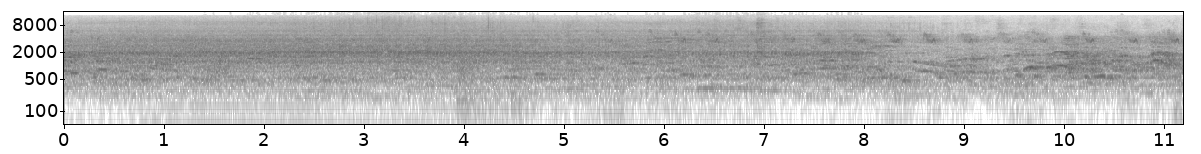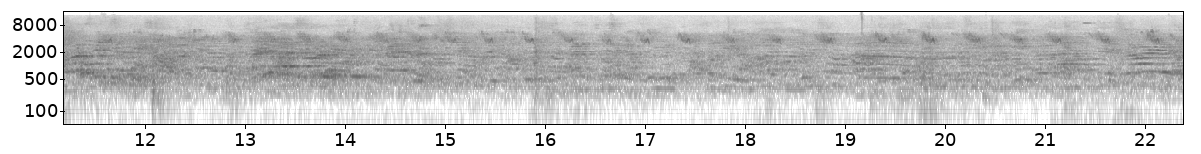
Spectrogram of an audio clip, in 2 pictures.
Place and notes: L'Aquila, Scuola media Mazzini - 2017-05-22 04-Scuola Mazzini
ripresa a una distanza di 5/10 metri dalle finestre dalle aule della Scuola Mazzini, L'Aquila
